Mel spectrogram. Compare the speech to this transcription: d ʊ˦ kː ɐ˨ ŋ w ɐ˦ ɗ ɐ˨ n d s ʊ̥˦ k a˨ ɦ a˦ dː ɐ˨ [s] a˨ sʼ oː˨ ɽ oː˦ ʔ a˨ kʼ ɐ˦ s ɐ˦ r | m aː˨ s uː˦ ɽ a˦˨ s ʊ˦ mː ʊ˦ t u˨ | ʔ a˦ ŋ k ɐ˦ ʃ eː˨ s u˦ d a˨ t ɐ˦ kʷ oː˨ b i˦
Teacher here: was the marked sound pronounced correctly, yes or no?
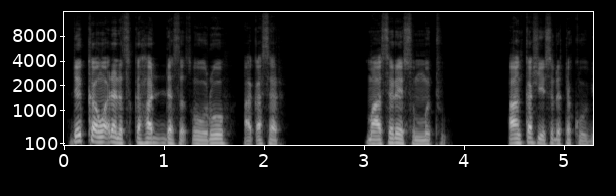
yes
